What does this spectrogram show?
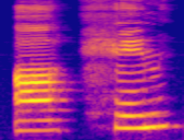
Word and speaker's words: argentino: And if it's followed by an e or an i, it makes a h sound. So this is pronounced aentino.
